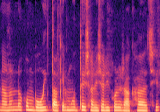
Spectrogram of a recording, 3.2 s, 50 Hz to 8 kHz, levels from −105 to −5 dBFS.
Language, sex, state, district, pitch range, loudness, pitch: Bengali, female, West Bengal, Jhargram, 200-215 Hz, -18 LUFS, 205 Hz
